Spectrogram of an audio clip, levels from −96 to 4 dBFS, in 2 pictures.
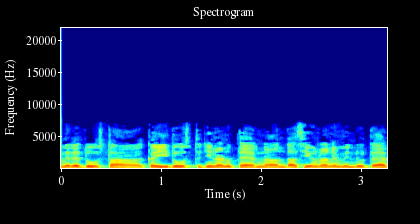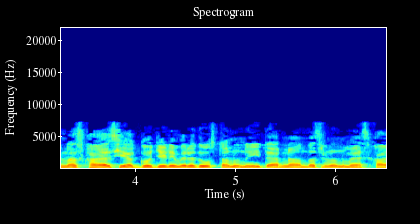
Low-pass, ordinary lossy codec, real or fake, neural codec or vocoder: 7.2 kHz; MP3, 32 kbps; real; none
